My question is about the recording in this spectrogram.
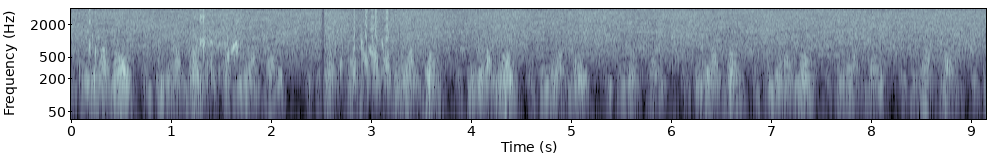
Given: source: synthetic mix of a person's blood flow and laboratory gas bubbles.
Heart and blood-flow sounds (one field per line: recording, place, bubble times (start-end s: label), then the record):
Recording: Doppler ultrasound of blood flow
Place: precordium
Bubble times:
0.00-0.02 s: bubbles
0.05-0.27 s: bubbles
1.19-1.72 s: bubbles
2.65-2.73 s: bubbles
2.78-3.23 s: bubbles
From the record:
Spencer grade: 2 (many but less than half of the cardiac periods contain bubble signals, singularly or in groups)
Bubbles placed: anywhere in the cardiac cycle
